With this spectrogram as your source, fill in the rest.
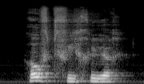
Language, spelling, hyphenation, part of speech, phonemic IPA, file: Dutch, hoofdfiguur, hoofd‧fi‧guur, noun, /ˈɦoːft.fiˌɣyːr/, Nl-hoofdfiguur.ogg
- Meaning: protagonist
